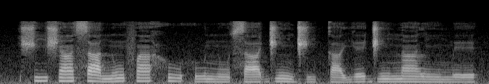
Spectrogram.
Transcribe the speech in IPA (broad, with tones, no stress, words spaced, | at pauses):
ʃi˦ʃã˦ sa˦˨nũ˨˦fã˦ hu˦˨ hu˧nũ˨sa˨˦ d͡ʒĩ˦˨d͡ʒi˨ ka˨je˨˦d͡ʒĩ˧ nã˧lĩ˨ me˧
